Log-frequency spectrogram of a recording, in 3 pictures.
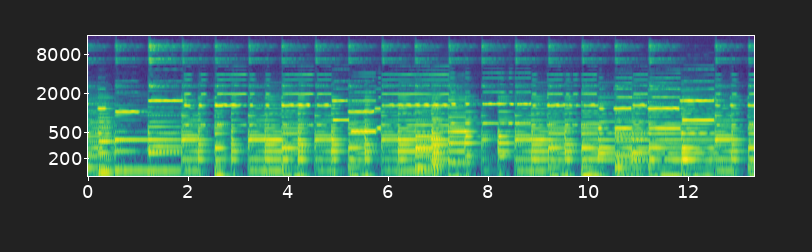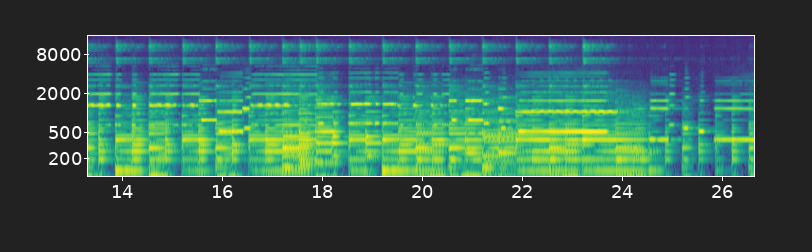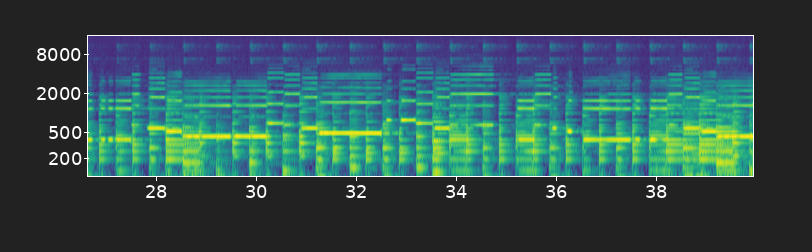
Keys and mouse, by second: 1.7 click, 2.7 click, 3.6 click, 4.2 middle click, 4.6 g, 4.6 z, 6.4 click, 6.8 Tab, 7.7 KP_1, 8.8 g, 8.8 z, 10.0 click, 11.5 F6, 12.5 Tab, 12.8 click, 14.6 x, 15.3 click, 16.1 Tab, 17.3 click, 17.9 g, 18.8 click, 19.3 Tab, 19.6 click, 20.4 F6, 21.1 click, 23.6 click, 25.7 click, 27.5 click, 28.2 ctrl+Tab, 30.7 click, 32.0 click, 33.2 click, 35.7 click, 37.4 middle click, 37.9 click, 39.5 middle click.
